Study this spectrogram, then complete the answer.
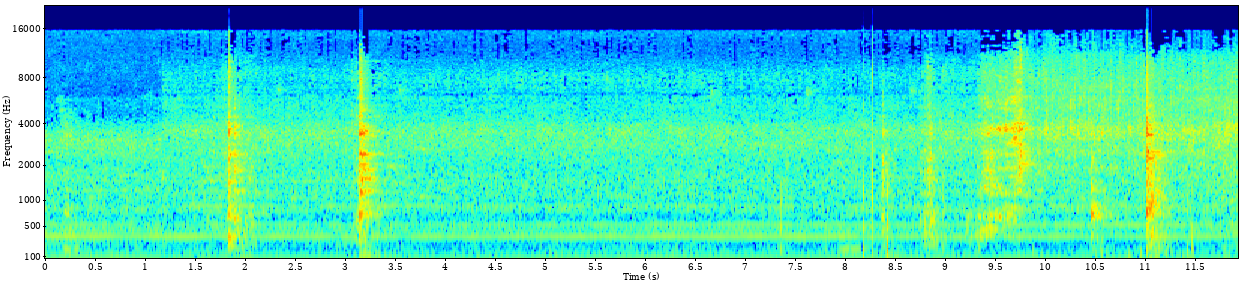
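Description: Chicken cooks in masala in a pan with a soft continuous sizzle, punctuated by a few distinct scraping stirs and clinks of a spoon against the pan.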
